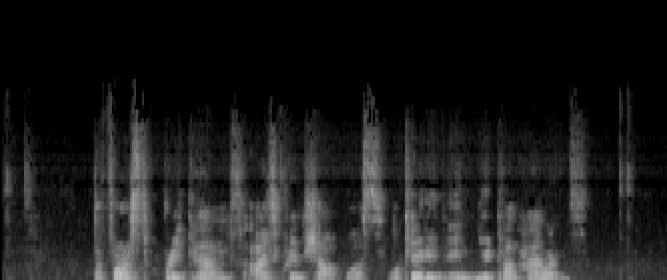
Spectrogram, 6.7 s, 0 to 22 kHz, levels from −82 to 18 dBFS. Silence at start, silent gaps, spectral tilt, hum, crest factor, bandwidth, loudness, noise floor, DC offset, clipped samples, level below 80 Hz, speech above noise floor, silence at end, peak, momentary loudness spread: 0.05 s; none; -4 dB/octave; none; 18 dB; 14.5 kHz; -19 LUFS; -55 dBFS; under 0.1%; under 0.1%; -60 dBFS; 36 dB; 0.85 s; -2 dBFS; 9 LU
